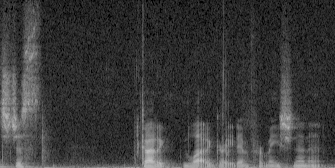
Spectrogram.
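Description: Vocal fry from a woman with an American accent, amid audible room echo. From Pittsburgh, Pennsylvania. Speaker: author. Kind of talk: interview. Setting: studio.

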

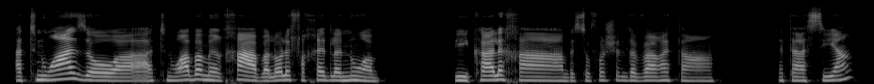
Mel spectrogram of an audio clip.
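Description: On a very clean recording with a silent background, a woman speaks very slowly with long, frequent pauses. Her medium-pitched voice has a bright, sharp tone and fairly even intonation. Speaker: podcast host. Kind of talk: interview.

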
